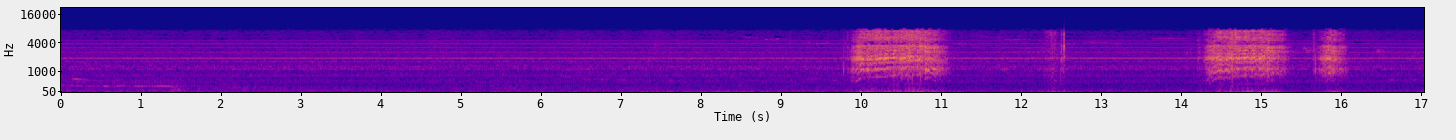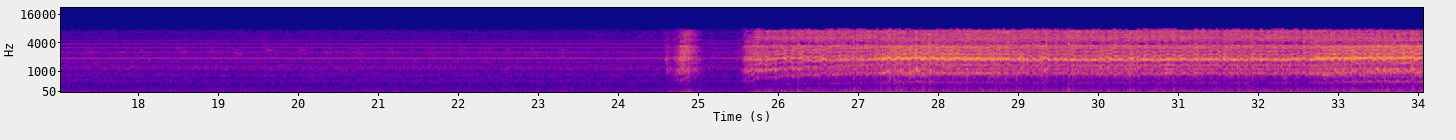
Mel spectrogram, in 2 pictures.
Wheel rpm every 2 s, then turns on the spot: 0, 0, 0, 0, 20, 30, 10, 30, 0, 0, 0, 0, 40, 110, 110, 120, 120.
none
